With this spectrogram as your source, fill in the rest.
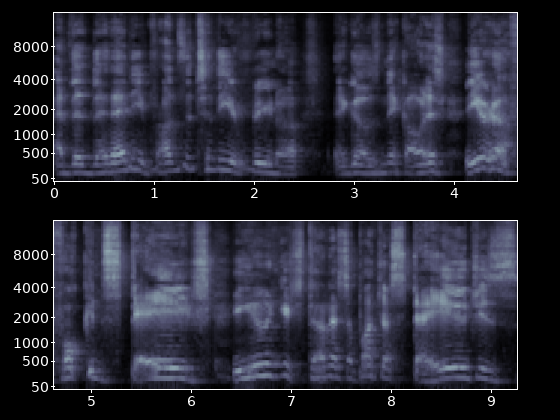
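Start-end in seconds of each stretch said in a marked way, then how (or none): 3.3-9.3 put-on loud, bellowing voice in thick Scottish accent. Retelling a wrestling segment, quoting Drew McIntyre: imitating Drew McIntyre's thick Scottish accent. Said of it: "In his thick Scottish accent".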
